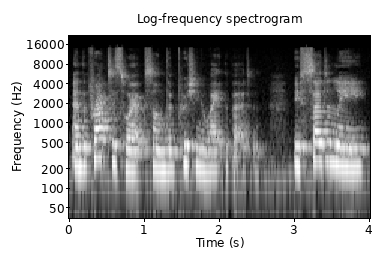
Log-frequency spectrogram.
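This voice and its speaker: A woman's voice: medium pitch, normal speed, a little mellow, roomy sound, recorded from a distance. A woman yoga teacher talking in a reflective vlog monologue, thoughtful and searching for her words.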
